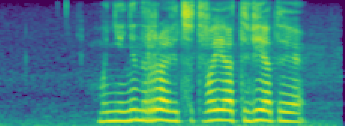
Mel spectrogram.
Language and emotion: Russian, angry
